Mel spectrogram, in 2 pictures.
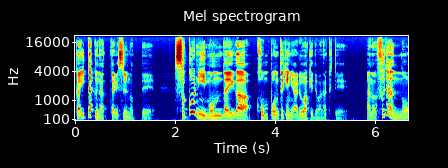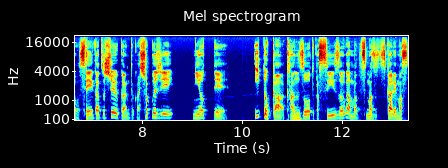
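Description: The recording is very clean with a silent background. A man with a fairly high pitch talks at a moderate pace, his pitch swinging very widely. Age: 20s. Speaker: podcast host, office worker. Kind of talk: casual chat.

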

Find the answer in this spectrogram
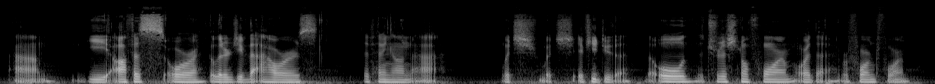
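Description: Using a normal speaking voice, the man keeps a medium pitch, a moderate speed and ordinary pitch variation. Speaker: theology student, sacred music enthusiast. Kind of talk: casual interview chat. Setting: studio.

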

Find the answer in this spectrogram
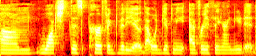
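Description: Her pitch is fairly low, and the woman has an American accent. The tone is slightly mellow.

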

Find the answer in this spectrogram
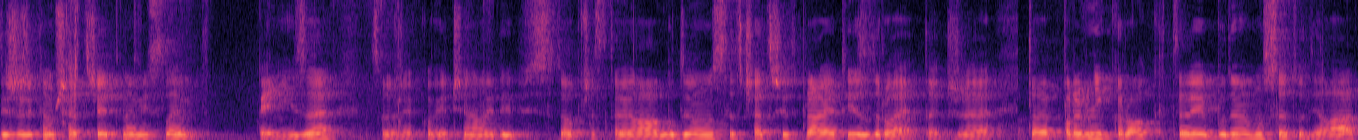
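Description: A man with a Serbian accent speaks at a moderate pace in a medium pitch. His intonation is monotone and flat. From eastern Serbia. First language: Serbian (speaking Czech). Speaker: environmental consultant. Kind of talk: interview. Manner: halting.

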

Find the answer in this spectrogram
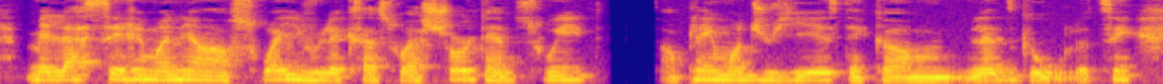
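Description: A woman's voice with a very deep, low pitch carries fairly even intonation. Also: moderate pace. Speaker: wedding photographer and videographer. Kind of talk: casual chat.

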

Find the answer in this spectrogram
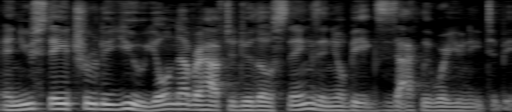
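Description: This very clean recording has a silent background. A man speaks at a medium pitch with ordinary pitch variation. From New York City, the Bronx. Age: 20s. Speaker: fitness sales manager. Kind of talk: casual chat.

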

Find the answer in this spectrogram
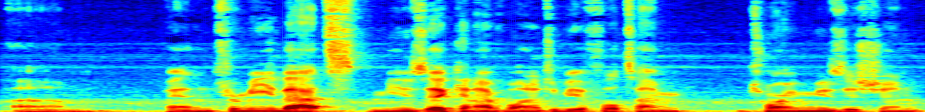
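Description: This is an ordinary speaking voice. It moves at a moderate pace. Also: man. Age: 20s. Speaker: podcast co-host and aspiring musician. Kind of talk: casual chat. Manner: frequent filler words.

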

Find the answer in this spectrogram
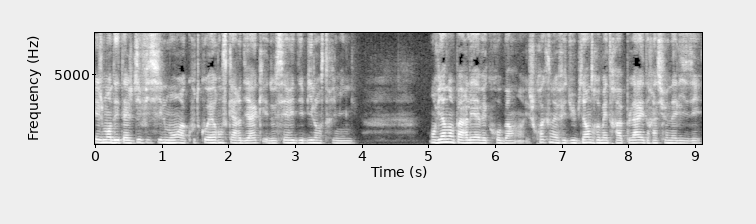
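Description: Very fast speech comes from a woman with a fairly low pitch and a dark, mellow tone. Her intonation is monotone and flat. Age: 30s. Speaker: clinical psychologist. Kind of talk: audio diary. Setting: hospital. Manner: halting.

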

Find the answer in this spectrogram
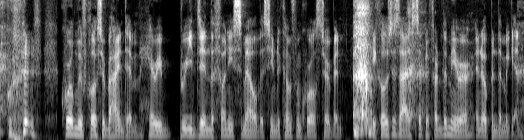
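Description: Reading aloud in a natural voice, unhurried in delivery.

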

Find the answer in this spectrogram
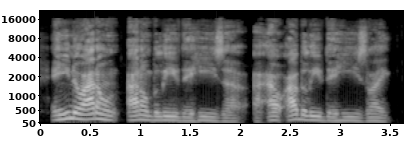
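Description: In a very clean recording with a silent background, a man with an American accent and a dark, mellow tone speaks at medium pitch with ordinary pitch variation, his sound dry and close with no echo. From Chicago, US Midwest. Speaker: truck driver. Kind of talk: panel discussion.

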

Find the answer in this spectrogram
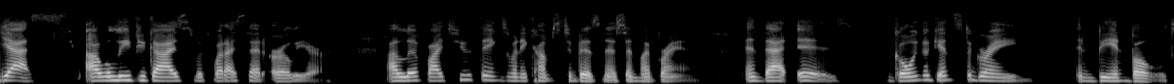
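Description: At a fairly slow pace, a woman with an American accent speaks in a dry, close recording with no echo. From New Orleans, US South. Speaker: DJ. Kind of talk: casual interview. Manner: animated.

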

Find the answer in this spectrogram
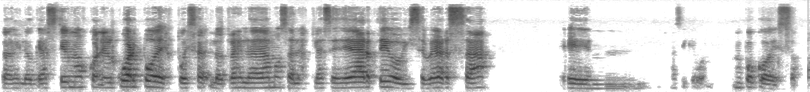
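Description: A woman's ordinary speaking voice, medium in pitch, at a moderate pace. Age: 40s. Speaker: preschool teacher. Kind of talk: casual interview chat.

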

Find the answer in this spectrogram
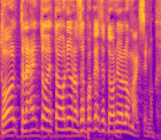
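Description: Speaking very fast in a high voice, a man with a Venezuelan accent sounds animated, with ordinary pitch variation and noticeable background noise. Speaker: journalist and human rights activist. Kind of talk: casual chat.

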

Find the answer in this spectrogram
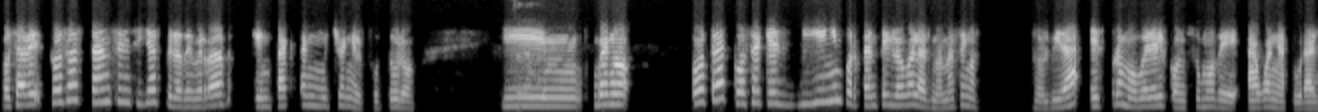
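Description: Her voice is pitched high. She uses lively intonation. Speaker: nutritionist. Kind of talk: casual interview. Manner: fast.

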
